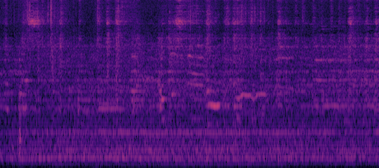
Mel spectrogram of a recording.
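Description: FM radio music playing over the steady engine and road drone of a moving taxi.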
